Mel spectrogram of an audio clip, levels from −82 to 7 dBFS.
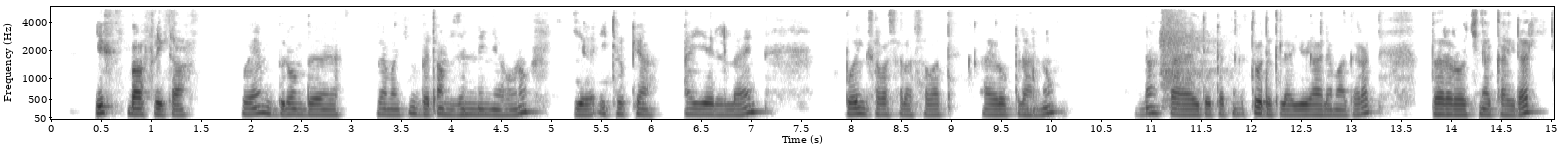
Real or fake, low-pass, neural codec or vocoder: real; 5.4 kHz; none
